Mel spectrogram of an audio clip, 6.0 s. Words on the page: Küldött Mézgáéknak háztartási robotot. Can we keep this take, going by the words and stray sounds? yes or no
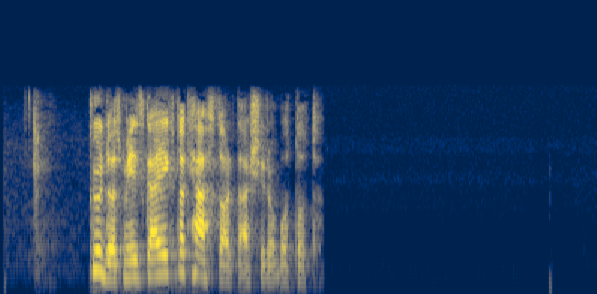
yes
